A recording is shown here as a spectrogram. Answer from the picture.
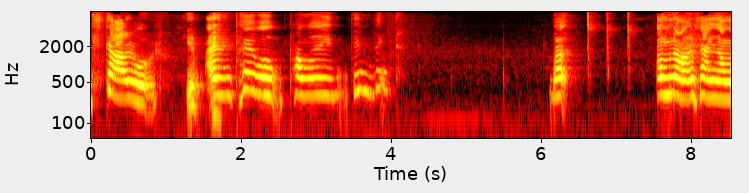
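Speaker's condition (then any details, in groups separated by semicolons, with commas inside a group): Disability affecting speech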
